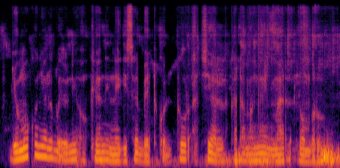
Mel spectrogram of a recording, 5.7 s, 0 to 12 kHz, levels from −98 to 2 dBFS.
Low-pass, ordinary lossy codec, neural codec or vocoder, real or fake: 10.8 kHz; none; codec, 44.1 kHz, 7.8 kbps, DAC; fake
